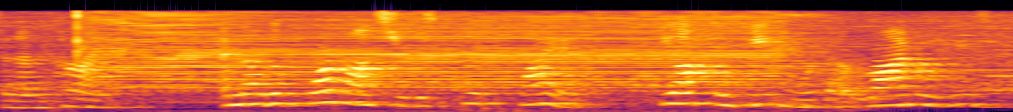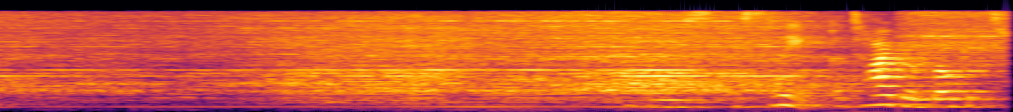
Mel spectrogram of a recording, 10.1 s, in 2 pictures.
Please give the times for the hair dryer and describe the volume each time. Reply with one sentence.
You can hear the hair dryer from 0.0 to 10.0 s, getting louder.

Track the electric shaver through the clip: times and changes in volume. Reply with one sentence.
You can hear the electric shaver from 0.0 to 4.2 s, at a steady volume.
